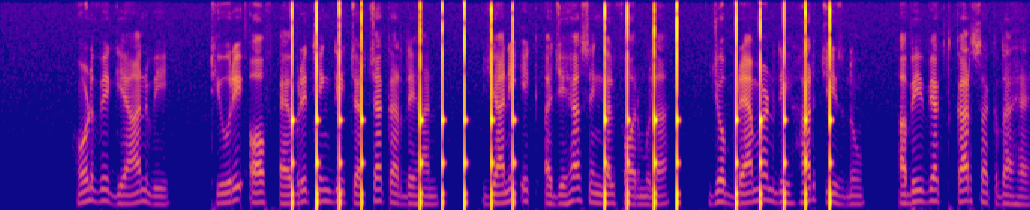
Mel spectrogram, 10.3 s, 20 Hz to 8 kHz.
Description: Tap code, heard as knocks on wood, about 4 knocks a second, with speech in Punjabi. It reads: UU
